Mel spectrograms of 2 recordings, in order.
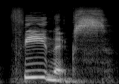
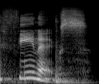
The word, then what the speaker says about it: Phoenix: And the cool part about his last name, because it has long E sound in it, and then it has neutral E. And we want to make sure they're different. So it's not Phoenix, it's not Phoenix, it's Phoenix.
